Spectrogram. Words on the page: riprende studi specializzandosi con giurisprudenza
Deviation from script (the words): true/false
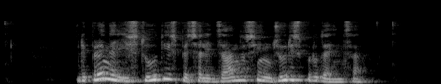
true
